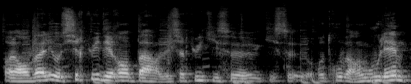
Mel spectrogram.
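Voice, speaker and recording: A man's voice: fairly high pitch, brisk, a little mellow. A man with a slight head cold gives casual vlog commentary as a host, hesitating and repeating words as he goes.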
